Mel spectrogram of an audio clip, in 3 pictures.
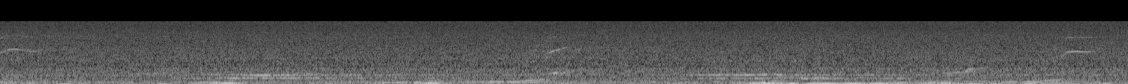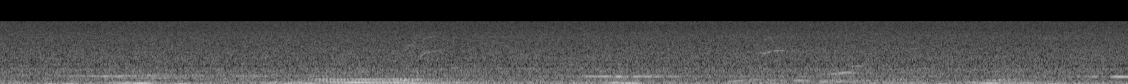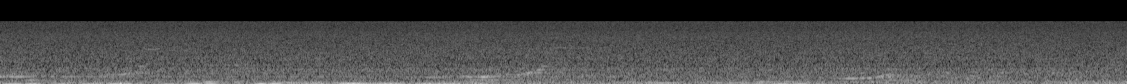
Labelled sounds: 0.0	0.4	humpback whale, 1.6 to 2.0 kHz
5.5	5.7	humpback whale, 1.6 to 2.2 kHz
10.6	10.9	humpback whale, 1.4 to 1.8 kHz
18.9	19.2	humpback whale, 1.5 to 1.9 kHz

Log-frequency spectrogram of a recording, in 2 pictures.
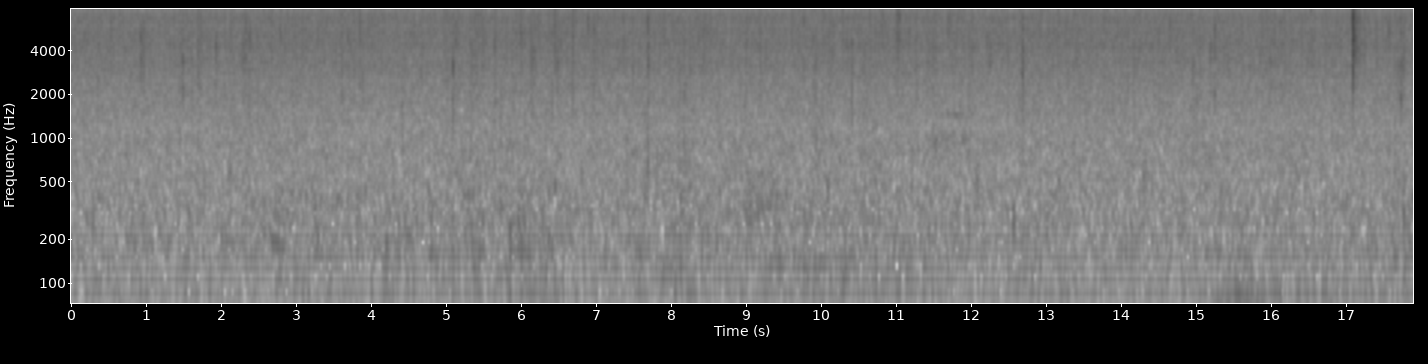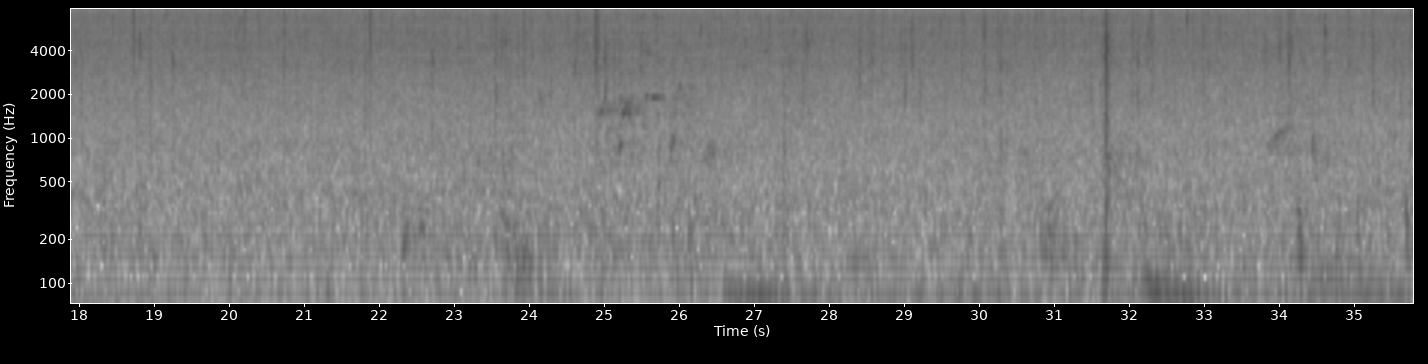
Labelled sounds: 25.5	25.8	humpback whale, 1.8 to 2.0 kHz
33.8	34.2	humpback whale, 0.88 to 1.2 kHz

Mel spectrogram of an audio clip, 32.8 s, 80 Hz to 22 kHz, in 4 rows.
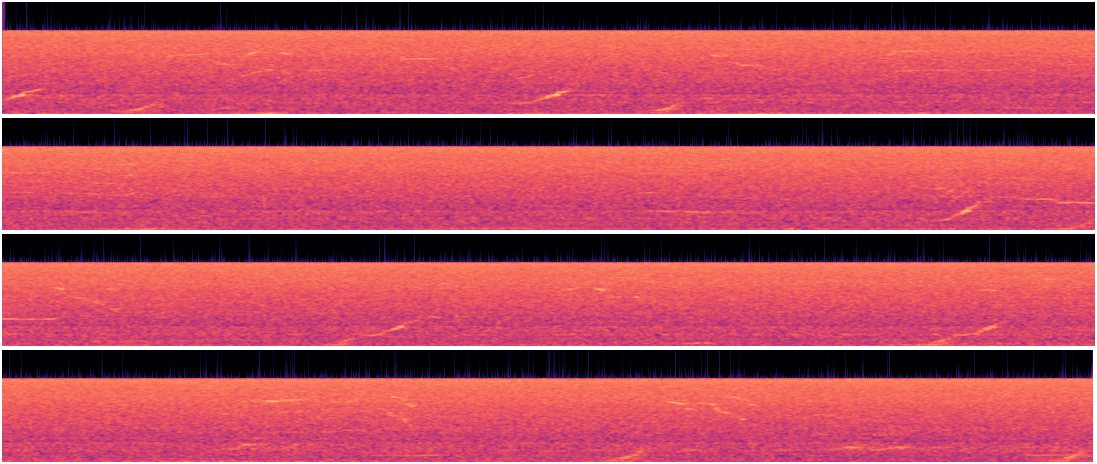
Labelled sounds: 1.2	2.1	humpback whale, 1.5 to 3.4 kHz
3.0	3.3	humpback whale, 2.8 to 2.9 kHz
5.4	5.7	humpback whale, 2.1 to 2.6 kHz
6.7	7.0	humpback whale, 3.6 to 3.8 kHz
15.4	16.6	humpback whale, 0.80 to 1.2 kHz

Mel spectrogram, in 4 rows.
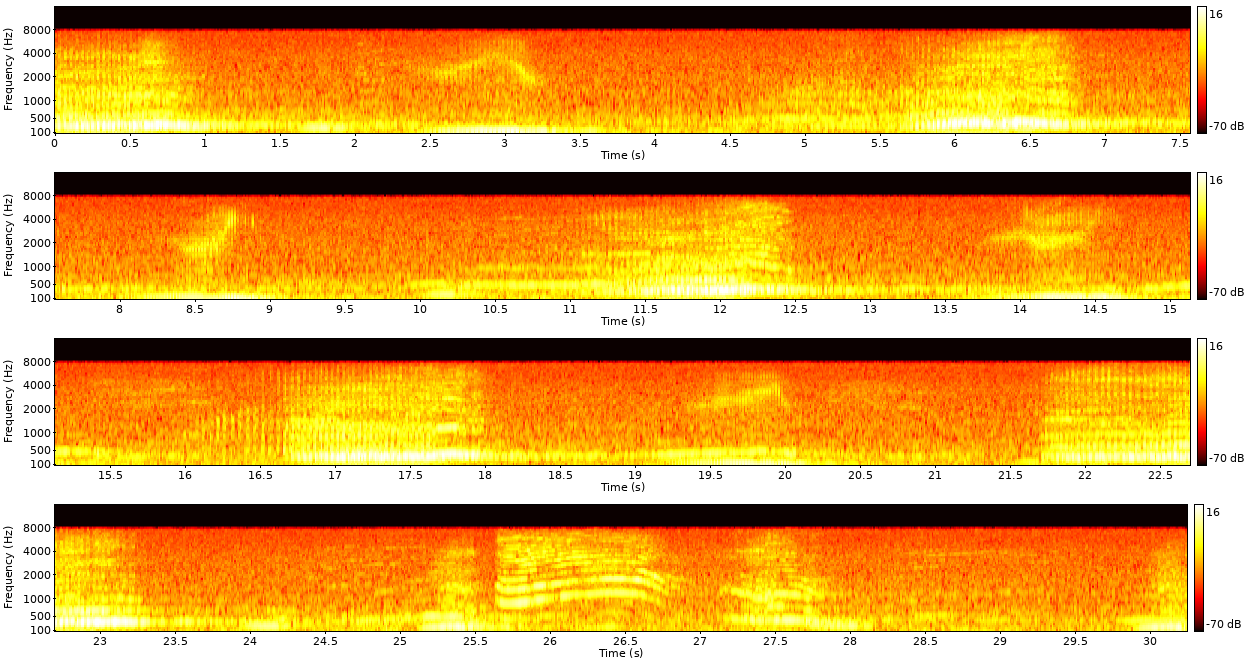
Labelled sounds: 0.0	0.9	humpback whale, 1.0 to 3.2 kHz
2.3	2.6	humpback whale, 2.4 to 2.7 kHz
2.9	3.1	humpback whale, 5.5 to 5.7 kHz
4.8	5.1	humpback whale, 1.1 to 1.4 kHz
6.5	6.8	humpback whale, 0.86 to 2.0 kHz
8.3	8.6	humpback whale, 1.5 to 2.4 kHz
10.3	10.8	humpback whale, 0.83 to 1.1 kHz
11.2	13.4	humpback whale, 0.83 to 5.7 kHz
13.8	14.4	humpback whale, 1.7 to 2.5 kHz
15.8	16.2	humpback whale, 0.83 to 3.6 kHz
17.4	18.0	humpback whale, 0.96 to 6.8 kHz
19.3	19.8	humpback whale, 2.1 to 2.9 kHz
20.7	21.0	humpback whale, 2.0 to 2.2 kHz
21.7	23.3	humpback whale, 0.86 to 6.1 kHz
24.4	27.8	humpback whale, 0.80 to 7.0 kHz
28.5	29.0	humpback whale, 3.5 to 4.1 kHz

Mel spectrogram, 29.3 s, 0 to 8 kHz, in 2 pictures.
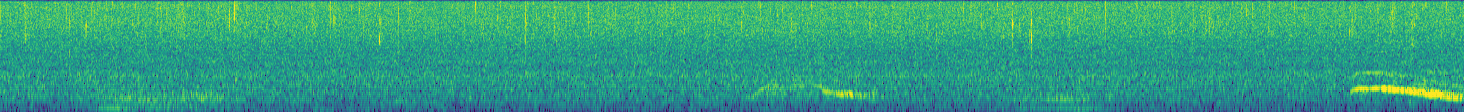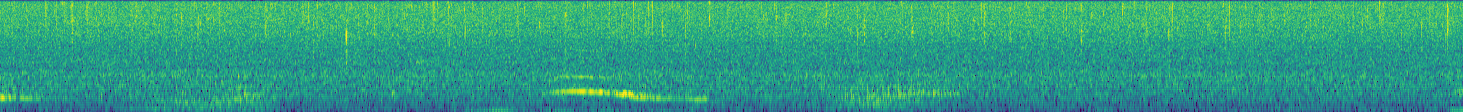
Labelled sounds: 13.6	14.0	humpback whale, 0.88 to 1.1 kHz

